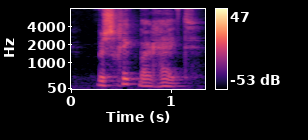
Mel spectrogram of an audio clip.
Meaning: availability
- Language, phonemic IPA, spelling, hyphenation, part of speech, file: Dutch, /bəˈsxɪkˌbaːr.ɦɛi̯t/, beschikbaarheid, be‧schik‧baar‧heid, noun, Nl-beschikbaarheid.ogg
